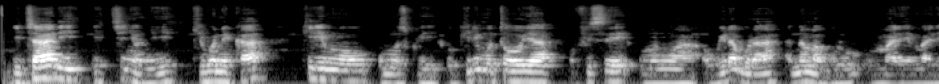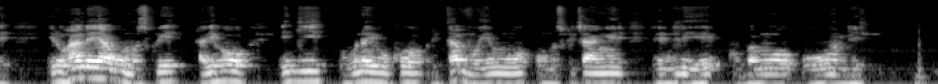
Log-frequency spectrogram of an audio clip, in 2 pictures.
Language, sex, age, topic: Rundi, male, 25-35, agriculture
